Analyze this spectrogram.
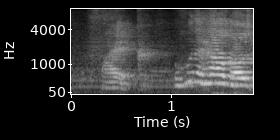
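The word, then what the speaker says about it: Faiq: Pakistani name, it's pronounced Faik. Well, who the hell knows how to pronounce Faik? It looks like the word fake.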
